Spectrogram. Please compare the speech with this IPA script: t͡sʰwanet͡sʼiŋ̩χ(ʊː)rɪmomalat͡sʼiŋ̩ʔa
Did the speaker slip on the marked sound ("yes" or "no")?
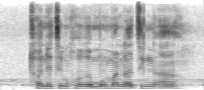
yes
